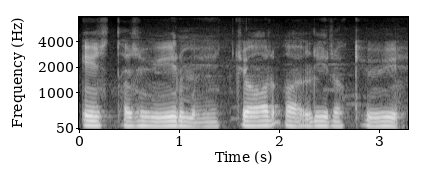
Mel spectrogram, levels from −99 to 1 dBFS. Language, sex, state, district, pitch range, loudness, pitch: Hindi, male, Uttar Pradesh, Saharanpur, 110-120 Hz, -17 LUFS, 115 Hz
